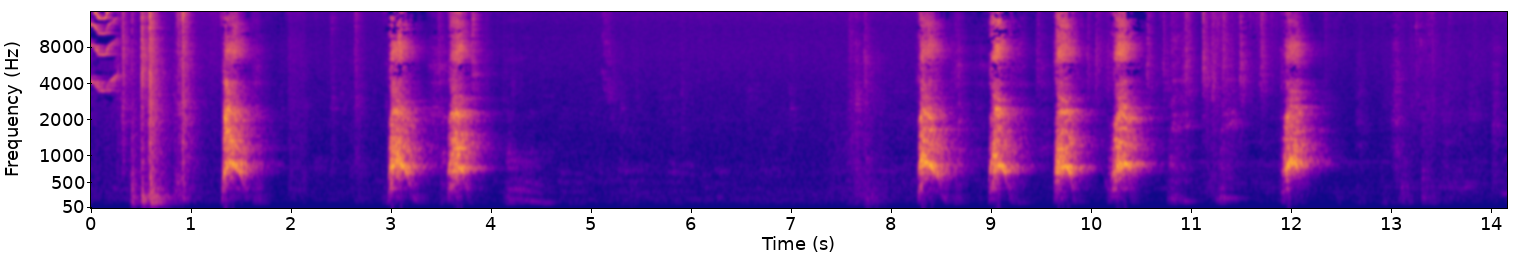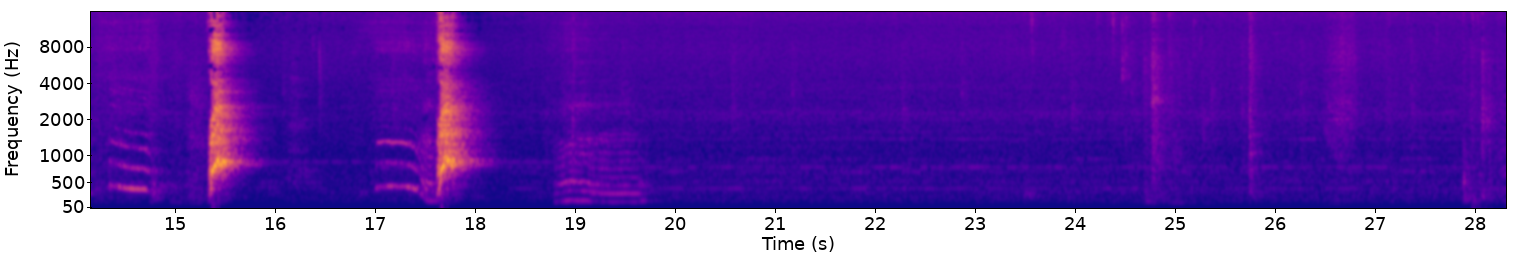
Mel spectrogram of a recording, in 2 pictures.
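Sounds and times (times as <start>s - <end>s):
dog barking: 1.3s - 1.9s, 3.0s - 4.1s, 8.3s - 10.8s, 11.9s - 12.5s, 15.4s - 15.9s, 17.6s - 18.2s.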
